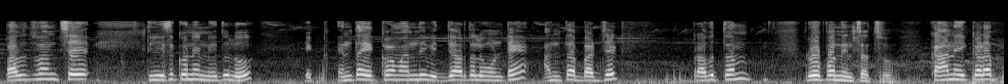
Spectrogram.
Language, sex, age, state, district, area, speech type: Telugu, male, 18-30, Telangana, Hyderabad, urban, spontaneous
